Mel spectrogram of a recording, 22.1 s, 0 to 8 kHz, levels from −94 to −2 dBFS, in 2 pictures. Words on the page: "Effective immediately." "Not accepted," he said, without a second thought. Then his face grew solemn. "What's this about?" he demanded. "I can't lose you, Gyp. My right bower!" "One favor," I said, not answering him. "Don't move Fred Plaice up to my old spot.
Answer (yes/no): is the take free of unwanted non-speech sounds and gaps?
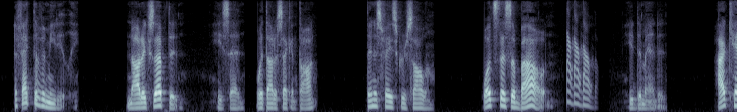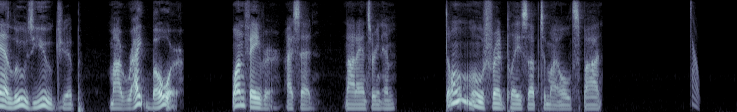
no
